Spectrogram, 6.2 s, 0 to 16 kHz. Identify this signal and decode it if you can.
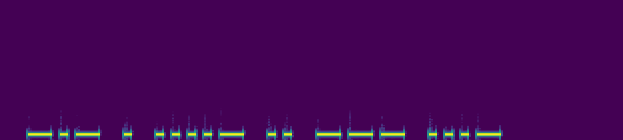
Morse code, heard as a keyed tone, about 15 wpm, 700 Hz. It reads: KE4IOV
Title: USA Callsign DE Callsign - 6 Characters - 15wpm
